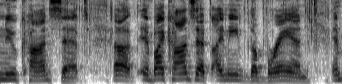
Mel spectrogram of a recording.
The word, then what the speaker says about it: Kansept: some folks get confused it's spelled k a an Sepp but it's just a spin it's called concept this is the concept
